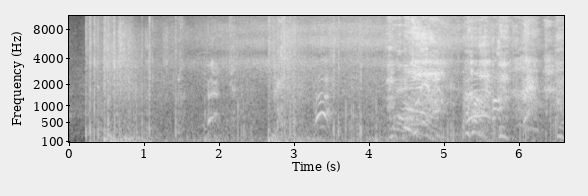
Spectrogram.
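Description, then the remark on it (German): Indoor fireworks in a hall with spectators: fountains give a continuous fizzing crackle while several small rockets whistle through the air, rising and falling in pitch, punctuated by a sharp loud bang early on and further pops throughout. “Nach den Fontänen schossen kleine Raketen durch die Luft. Es qualmte und krachte, dass die ganze Halle erzitterte.”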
